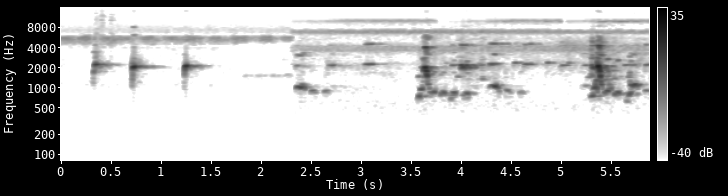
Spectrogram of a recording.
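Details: Sri Lanka Spurfowl, a terrestrial forest bird living in pairs in lowlands and hills of the wet zone. Its rollicking call opens with three short piping notes over a steady high hum, then breaks into a jumbled run of varied notes.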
